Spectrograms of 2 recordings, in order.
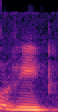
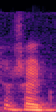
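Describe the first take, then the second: First: The vowel is long, like 'ee'. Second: The vowel is short, like 'e'. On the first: It is the first form of the verb. "Pronunciation रीड की different है" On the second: It is the third form of the verb. "Third form में रेड बोला जाएगा"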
